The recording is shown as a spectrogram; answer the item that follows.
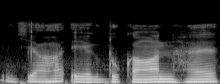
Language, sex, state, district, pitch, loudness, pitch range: Chhattisgarhi, male, Chhattisgarh, Raigarh, 120 Hz, -15 LUFS, 115-130 Hz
